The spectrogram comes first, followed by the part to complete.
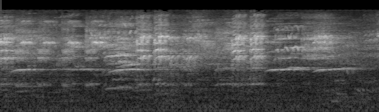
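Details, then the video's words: Lorikeets calling in their natural habitat: continuous high, shrill chatter with thin whistled tones sliding through it and pulsing screechy bursts throughout. "Lorikeet Birds in their natural habitat"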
